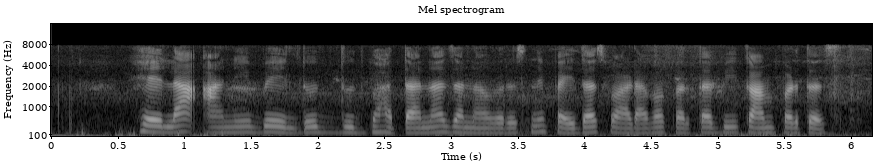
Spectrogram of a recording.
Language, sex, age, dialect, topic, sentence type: Marathi, male, 18-24, Northern Konkan, agriculture, statement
